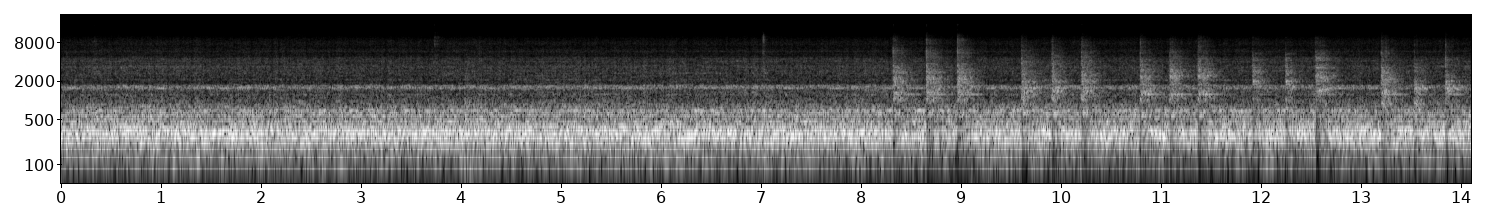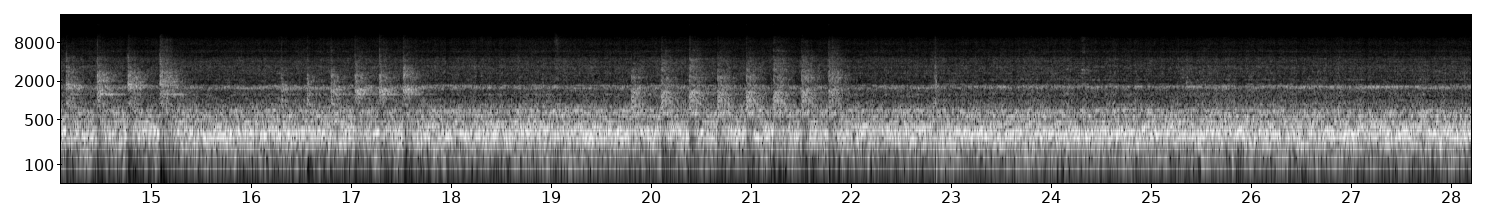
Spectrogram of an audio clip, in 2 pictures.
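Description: Steady drone of a shop heater. Through the middle come several runs of quick metallic clicks from hand tools working the cover screws of a 1955 Zündapp R150S scooter engine.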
